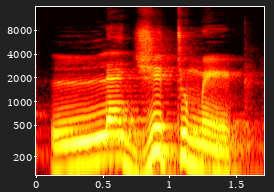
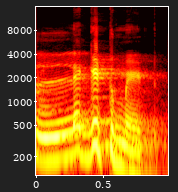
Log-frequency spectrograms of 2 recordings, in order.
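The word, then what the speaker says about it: legitimate: Right, इसका pronunciation है लेजिटमेट। इसका जी ही साउंड करता है, गा का साउंड नहीं करता है। इट इज नॉट लेगिटमेट, इट इज लेजिटमेट।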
